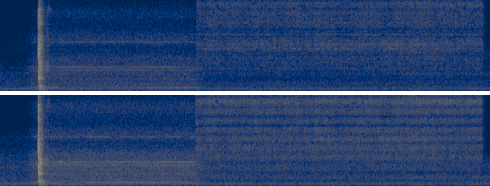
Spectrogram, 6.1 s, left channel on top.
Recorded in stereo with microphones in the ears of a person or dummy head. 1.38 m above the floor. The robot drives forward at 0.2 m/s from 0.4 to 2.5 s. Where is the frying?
35° right (ahead or behind), 0.8 m.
